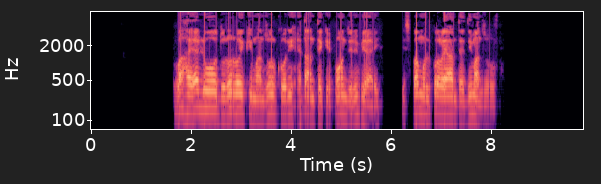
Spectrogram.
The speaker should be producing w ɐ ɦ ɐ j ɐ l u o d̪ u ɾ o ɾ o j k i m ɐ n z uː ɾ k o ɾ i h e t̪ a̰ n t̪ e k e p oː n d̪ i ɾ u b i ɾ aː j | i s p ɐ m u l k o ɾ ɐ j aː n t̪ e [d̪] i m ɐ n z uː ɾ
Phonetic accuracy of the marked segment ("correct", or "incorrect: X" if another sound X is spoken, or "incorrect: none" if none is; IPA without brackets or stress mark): correct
